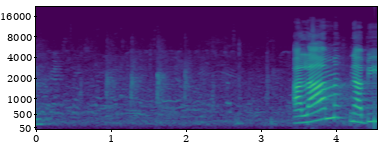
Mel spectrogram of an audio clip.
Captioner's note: audience applauding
